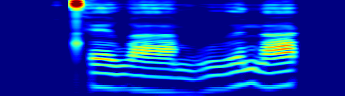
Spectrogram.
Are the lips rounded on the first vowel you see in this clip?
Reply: no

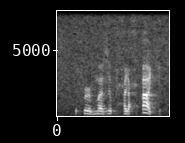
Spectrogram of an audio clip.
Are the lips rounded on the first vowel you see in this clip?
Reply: no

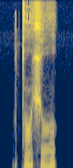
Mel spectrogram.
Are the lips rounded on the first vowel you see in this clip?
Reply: yes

